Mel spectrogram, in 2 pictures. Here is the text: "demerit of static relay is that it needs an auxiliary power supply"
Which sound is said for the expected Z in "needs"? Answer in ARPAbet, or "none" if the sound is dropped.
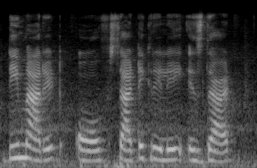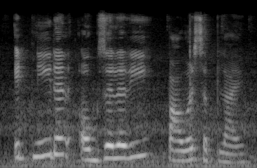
none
